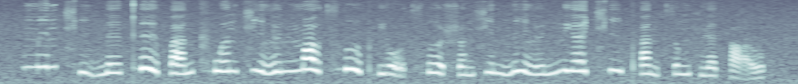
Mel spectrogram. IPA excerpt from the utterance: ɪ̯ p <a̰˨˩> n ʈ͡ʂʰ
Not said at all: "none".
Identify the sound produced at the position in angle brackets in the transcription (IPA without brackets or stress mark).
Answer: a˧˥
